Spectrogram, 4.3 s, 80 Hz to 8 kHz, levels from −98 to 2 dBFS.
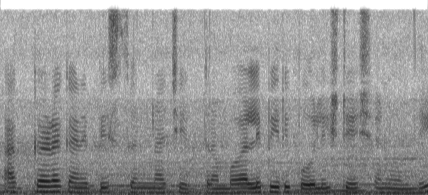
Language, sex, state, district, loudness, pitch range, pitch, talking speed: Telugu, female, Andhra Pradesh, Sri Satya Sai, -16 LUFS, 180-200 Hz, 190 Hz, 100 wpm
